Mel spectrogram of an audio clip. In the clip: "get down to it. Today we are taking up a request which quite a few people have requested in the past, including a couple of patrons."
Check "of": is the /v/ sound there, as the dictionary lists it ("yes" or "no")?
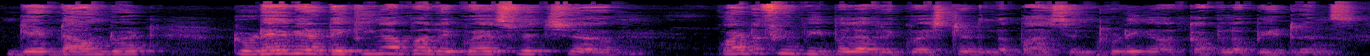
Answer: yes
